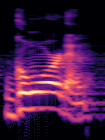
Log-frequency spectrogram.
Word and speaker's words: Gordon: his name wrong because they pronounce it as da Gordon Gordon da but that's not how you say his name but of course he's polite and he never corrects the local chefs his name is DaDa Gordon Dada Gord Gordon Gordon because the first syllable is stressed Gore so the second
